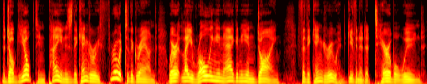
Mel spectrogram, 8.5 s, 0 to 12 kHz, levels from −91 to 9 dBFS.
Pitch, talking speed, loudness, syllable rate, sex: 120 Hz, 210 wpm, -18 LUFS, 5.5 syllables/s, male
